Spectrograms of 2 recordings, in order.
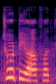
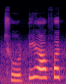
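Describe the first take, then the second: First: Said in the usual way. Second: छोटी आफत repeated higher, amused; amused echo. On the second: Acted. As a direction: echo छोटी आफत back with a raised, teasing lilt. Jao repeats nickname, amused. ("छोटी आफत" ऊँची, मज़ाकिया आवाज़ में)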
